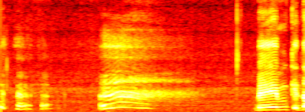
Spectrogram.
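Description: A young woman laughs briefly.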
